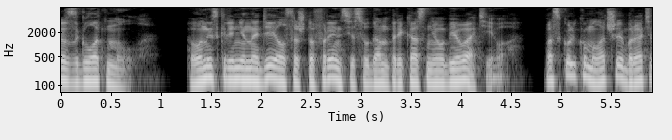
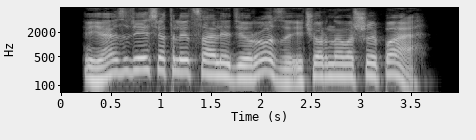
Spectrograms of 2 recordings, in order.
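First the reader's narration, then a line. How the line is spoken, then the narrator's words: Shouting. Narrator (Russian): прокричал Андерс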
